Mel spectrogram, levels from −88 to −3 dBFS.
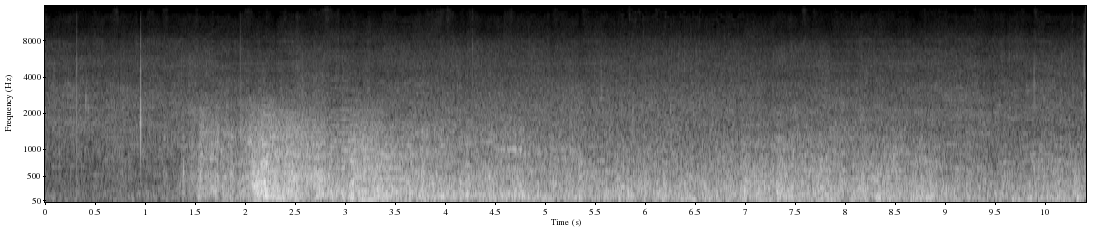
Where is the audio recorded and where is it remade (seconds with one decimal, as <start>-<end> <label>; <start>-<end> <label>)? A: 0.0-5.7 remade; 5.7-7.0 recorded; 7.0-10.4 remade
